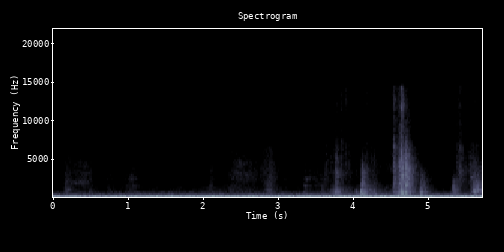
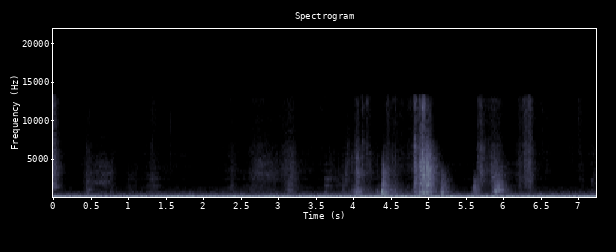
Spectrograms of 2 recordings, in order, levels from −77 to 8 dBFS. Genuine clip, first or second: first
